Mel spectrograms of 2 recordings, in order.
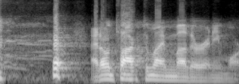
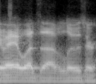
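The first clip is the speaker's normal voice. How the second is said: over-the-top offhand, dismissive, blasé tone; 3 semitones lower, 4 dB quieter than usual. Showing how the earlier greeting sounded: exaggerated blasé greeting. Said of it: "that sounded so blasé, like".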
